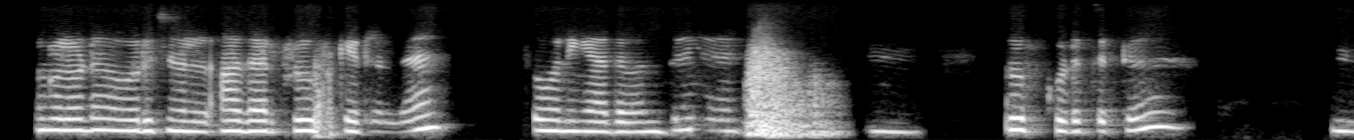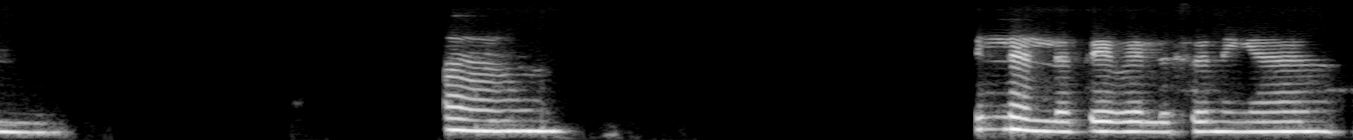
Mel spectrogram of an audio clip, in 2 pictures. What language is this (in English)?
Tamil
